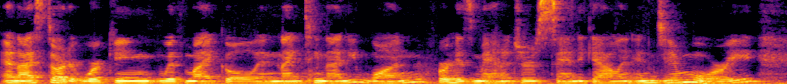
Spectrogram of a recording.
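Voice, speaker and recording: A woman's voice: deep voice, normal speed, warm tone, reverberant. A woman hosting a casual interview, reminiscing with enthusiastic, gushing delivery. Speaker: interviewer and host. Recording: clearly noisy recording.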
